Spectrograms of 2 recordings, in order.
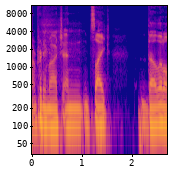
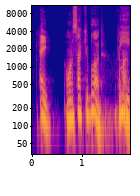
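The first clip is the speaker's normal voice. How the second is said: put-on Boston accent, pitched up high; 5 semitones higher than usual. Voicing the boston vampire the group is inventing: put-on boston accent. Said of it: "I can't do a Boston accent".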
